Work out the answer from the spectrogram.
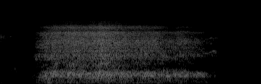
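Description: One deep breath drawn in during a guided meditation: a soft, steady, airy rush of inhaled air lasting about two seconds, heard alone.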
